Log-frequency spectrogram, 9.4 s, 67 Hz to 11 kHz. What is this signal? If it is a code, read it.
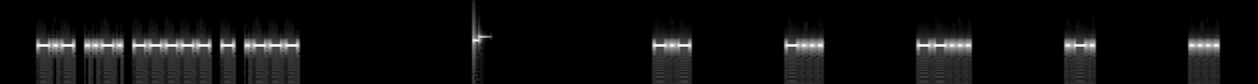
Morse code, heard as a keyed tone, about 37 wpm, spaced as for 17 wpm, 700 Hz. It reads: KF0TJ KB7RH
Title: USA Call Signs - 5 Characters - 8x Character Spacing - 40wpm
